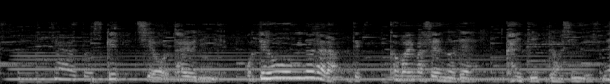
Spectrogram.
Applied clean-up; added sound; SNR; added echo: none; Wind instrument, woodwind instrument; 8 dB; reverberation time 2.0 s.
